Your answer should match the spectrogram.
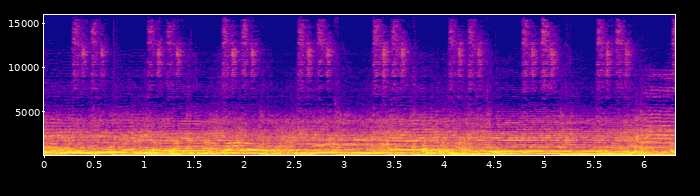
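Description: Live cachaca (Argentine cumbia) band playing an instrumental passage: electric guitar and saxophones over bass and an even percussion beat.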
